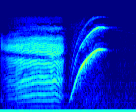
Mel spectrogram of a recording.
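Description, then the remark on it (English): A goat gives one long, steady bleat lasting about a second, then a bright rising whistle-like sweep follows. The sounds are clear, with no talking. “Little goat bleat, little elves here.”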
